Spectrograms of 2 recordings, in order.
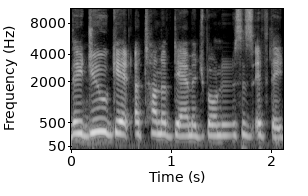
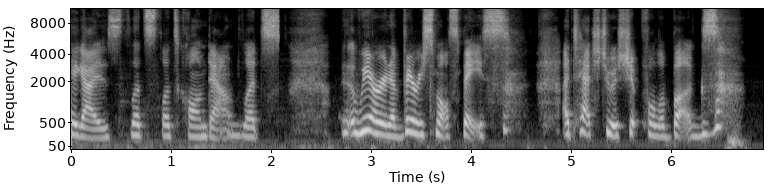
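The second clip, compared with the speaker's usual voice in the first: ordinary delivery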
